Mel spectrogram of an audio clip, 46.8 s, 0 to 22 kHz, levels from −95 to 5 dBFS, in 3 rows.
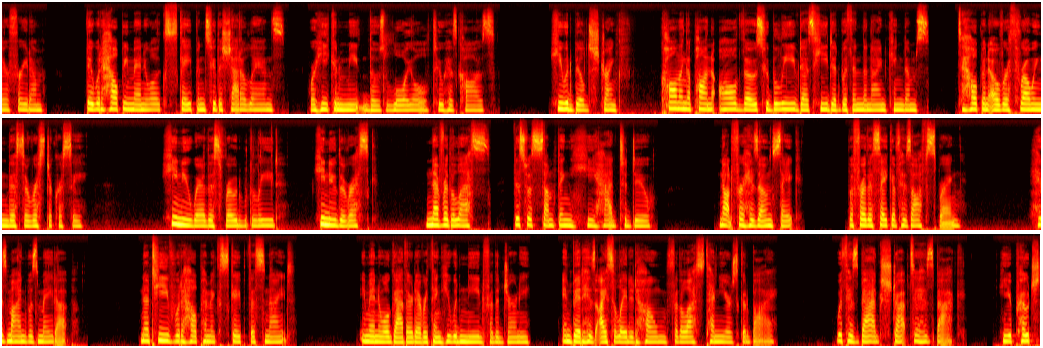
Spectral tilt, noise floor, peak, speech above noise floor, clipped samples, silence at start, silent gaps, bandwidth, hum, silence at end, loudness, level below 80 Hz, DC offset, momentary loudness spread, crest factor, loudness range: -5 dB/octave; -82 dBFS; -6 dBFS; 58 dB; under 0.1%; 0 s; none; 19.5 kHz; none; 0 s; -24 LUFS; -52 dBFS; under 0.1%; 11 LU; 18 dB; 5 LU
